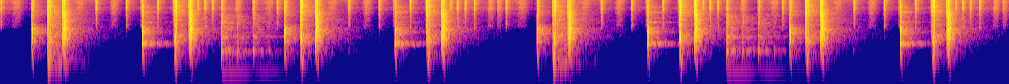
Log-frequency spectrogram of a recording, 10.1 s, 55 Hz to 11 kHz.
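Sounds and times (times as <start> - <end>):
pop drum top loop: 0.3 - 3.4, 4.0 - 4.7, 5.4 - 8.4, 9.0 - 9.8.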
